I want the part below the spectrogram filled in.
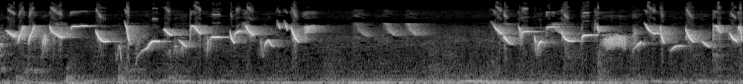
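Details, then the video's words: Black-throated canary singing a lively masteran song: fast, high, sharply slurred whistled notes and twittering trills in quick bursts, a brief quieter pause mid-way, then another energetic run of chirping phrases. "BLACKTRHOAT SUPER GACOR MASTERAN"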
